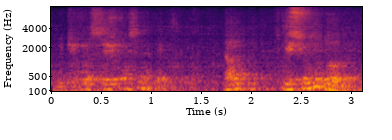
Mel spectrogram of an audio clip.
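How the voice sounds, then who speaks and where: The room has an audible echo, with noticeable background noise behind it. The speech moves at a moderate pace. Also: man. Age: 70s. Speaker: urban planning speaker at council meeting. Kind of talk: presentation at public council meeting. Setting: meeting room in municipal library. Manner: halting, with many repetitions.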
